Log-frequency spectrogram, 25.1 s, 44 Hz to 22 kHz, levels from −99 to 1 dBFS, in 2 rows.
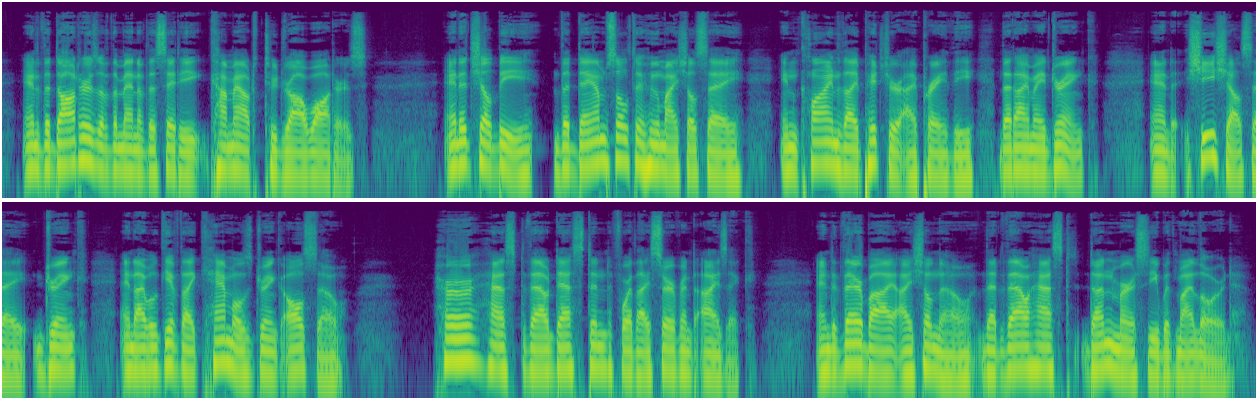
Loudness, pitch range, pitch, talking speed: -15 LUFS, 95-115 Hz, 105 Hz, 165 wpm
